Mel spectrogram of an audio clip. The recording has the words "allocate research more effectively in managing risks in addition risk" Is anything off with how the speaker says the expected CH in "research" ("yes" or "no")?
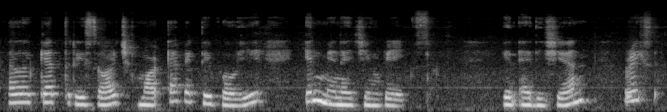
no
